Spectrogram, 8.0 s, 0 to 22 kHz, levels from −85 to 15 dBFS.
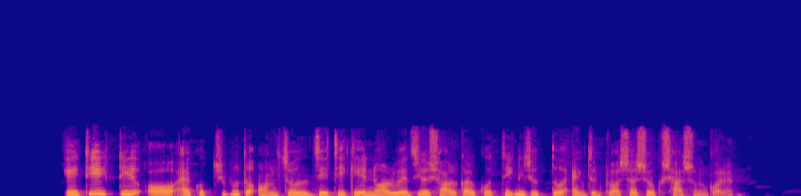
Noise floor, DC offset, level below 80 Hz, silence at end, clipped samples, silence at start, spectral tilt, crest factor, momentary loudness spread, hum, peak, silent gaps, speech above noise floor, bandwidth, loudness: -89 dBFS; under 0.1%; -58 dBFS; 0.7 s; under 0.1%; 0.65 s; -5 dB/octave; 14 dB; 10 LU; none; -2 dBFS; none; 74 dB; 8 kHz; -15 LUFS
